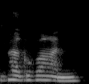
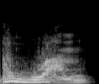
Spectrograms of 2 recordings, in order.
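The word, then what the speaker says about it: भगवान: modern Hindi mander uh it's pronounced as bhagavan bhavan okay bhavan bhagavan bhagavan would Do you ever pronounce it bhagwan? I think I' I've heard people say that speak like that bhagwan especially when you uh have dialects like Punjabi because there uh Hindi is used in a very different manner. Okay. Right. The letter G becomes half G.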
